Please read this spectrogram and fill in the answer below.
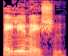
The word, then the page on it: alienation: English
